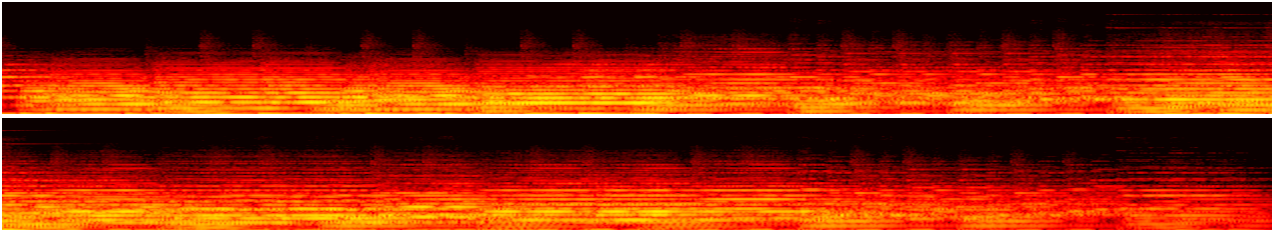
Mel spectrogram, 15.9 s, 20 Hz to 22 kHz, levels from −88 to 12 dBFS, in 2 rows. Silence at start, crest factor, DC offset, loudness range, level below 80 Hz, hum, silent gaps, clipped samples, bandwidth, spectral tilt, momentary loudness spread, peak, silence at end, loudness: 0 s; 14 dB; under 0.1%; 5 LU; -46 dBFS; none; none; under 0.1%; 7.4 kHz; -9 dB/octave; 11 LU; -6 dBFS; 0 s; -21 LUFS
